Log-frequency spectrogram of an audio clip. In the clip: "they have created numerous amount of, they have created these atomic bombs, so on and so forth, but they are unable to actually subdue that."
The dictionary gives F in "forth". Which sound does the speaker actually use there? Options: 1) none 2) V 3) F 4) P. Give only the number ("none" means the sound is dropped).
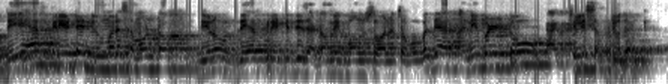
4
